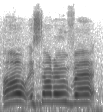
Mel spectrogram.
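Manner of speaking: high and loud, caught off guard; alarmed shout. Real, not acted. Gamer realising the fight continues, high loud alarm. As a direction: shout as the danger comes back.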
